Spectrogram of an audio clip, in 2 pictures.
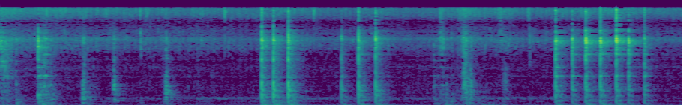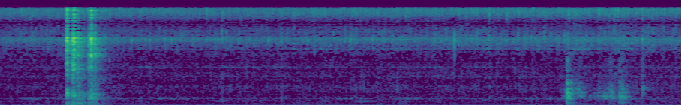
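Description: Plastic slotted turner stirring minced beef and gravy in a non-stick pot, knocking and scraping against the pan in quick groups of strokes for about ten seconds. After that the stirring stops and the mince simmers with a faint sizzle, with a few light knocks near the end.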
